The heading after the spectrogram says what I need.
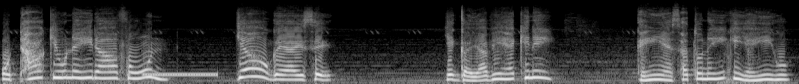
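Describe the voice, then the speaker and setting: A woman's voice: high-pitched, measured pace, long pauses, darkish tone, faint music behind. A woman playing an anxious young wife who talks to herself in worried, pleading tones. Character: young married woman, anxious about her lover.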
